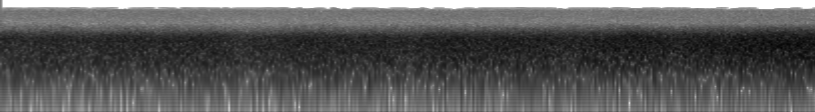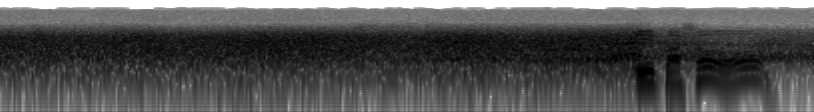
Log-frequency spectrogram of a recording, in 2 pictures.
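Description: A large crowd roars and cheers in a big echoing hall.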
